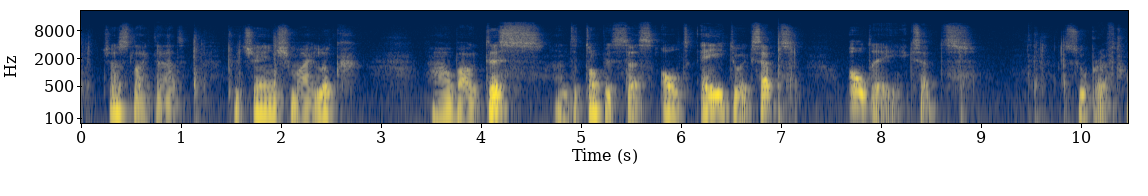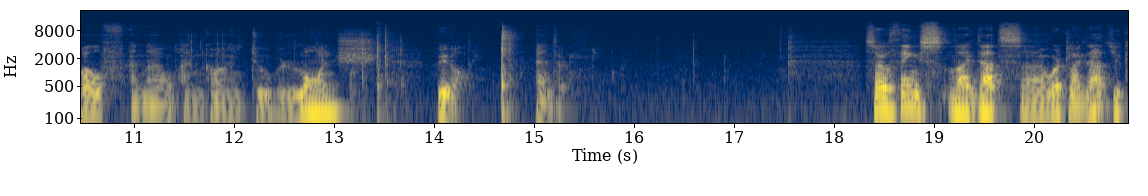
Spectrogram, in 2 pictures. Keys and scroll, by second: 0.0 Return, 0.8 Down, 1.1 Return, 1.5 Down, 1.9 Return, 7.0 alt+a, 9.5 super+F12, 13.0-14.0 typing, 14.7 Return.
